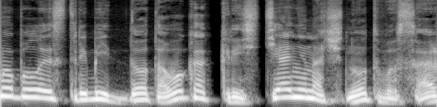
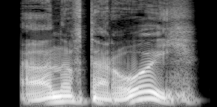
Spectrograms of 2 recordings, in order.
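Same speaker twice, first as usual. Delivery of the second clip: slow, drawn-out and pondering; thoughtful drawl; 6 semitones lower, slower than usual. A narrator's reading. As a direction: stretch it out, musing. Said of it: "задумчиво протянул".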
